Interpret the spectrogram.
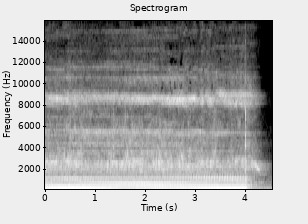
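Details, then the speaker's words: Nebulizer drive kit compressor being powered on and tested before giving albuterol to sick children, one aged 14 months, with flu; steady loud mechanical hum and buzz stopping abruptly: nebulizer compressor running. "so now it's hooked up to power let me just see if it works so it looks like it's working"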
